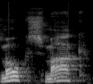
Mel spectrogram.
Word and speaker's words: SMOK: Today I'm going to be doing a review on some SMOK products, pronounced SMOK.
